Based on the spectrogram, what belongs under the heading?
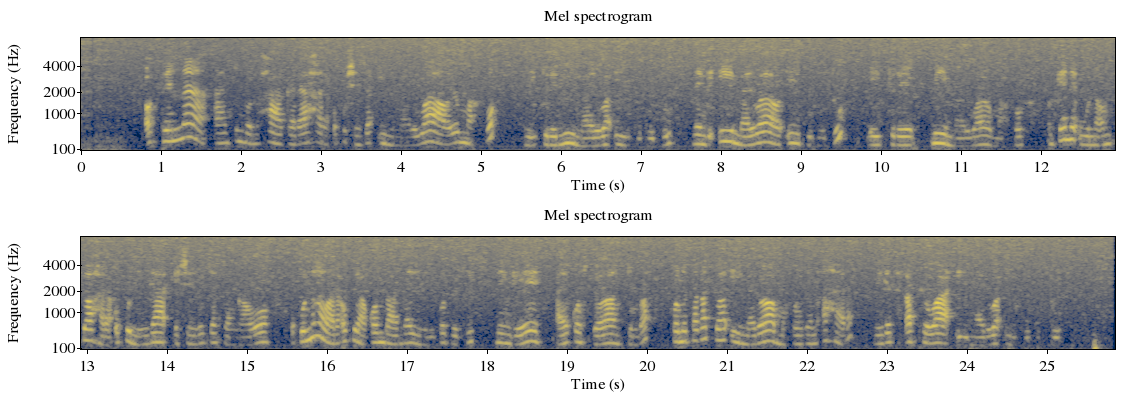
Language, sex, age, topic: Oshiwambo, female, 18-24, finance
